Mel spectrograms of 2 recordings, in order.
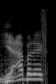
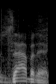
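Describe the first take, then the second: First: The name begins with a Y sound. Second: The name begins with a Z sound. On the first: The speaker calls it wrong. "Is it Yabanik or Zabanik?" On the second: The speaker calls it right. "we got to say the Z"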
